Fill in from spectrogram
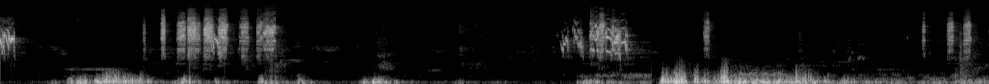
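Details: Cheerful budgerigar producing bursts of buzzy, scratchy chatter and chirps, alternating with loud low thumping and rustling noises.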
